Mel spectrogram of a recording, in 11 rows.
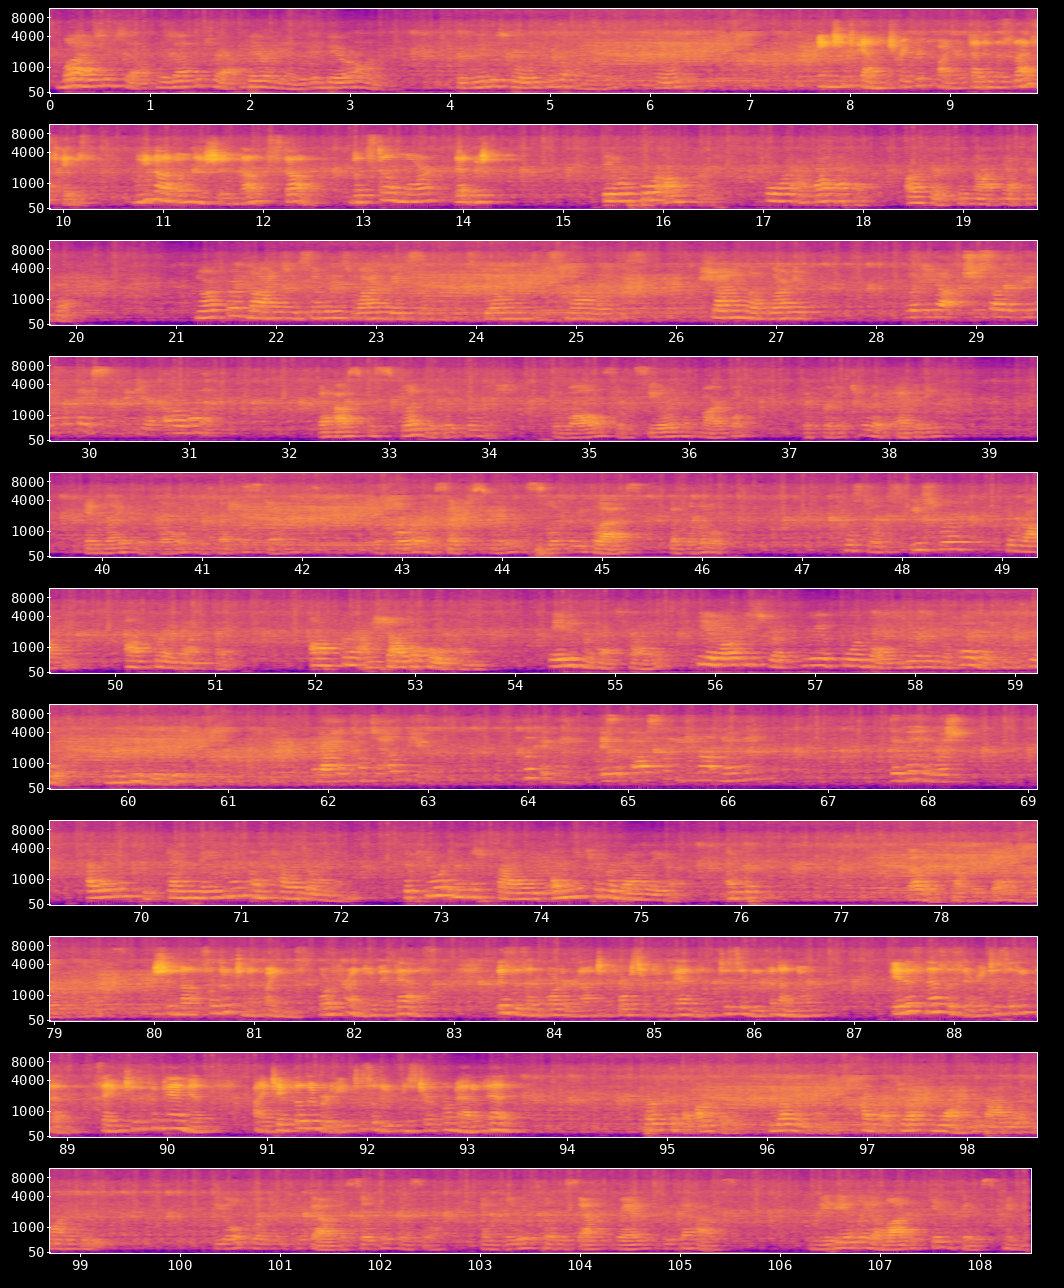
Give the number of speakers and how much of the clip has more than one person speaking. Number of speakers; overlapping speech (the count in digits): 6, no overlap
